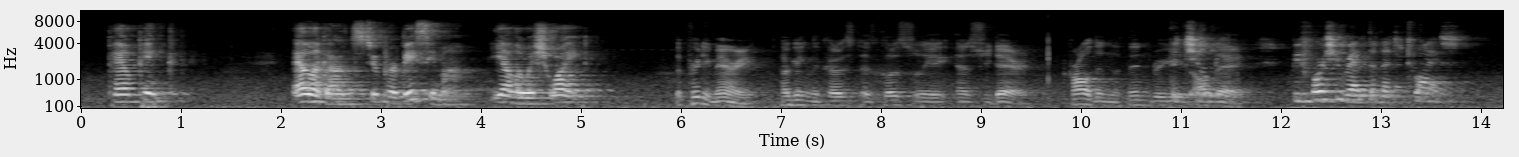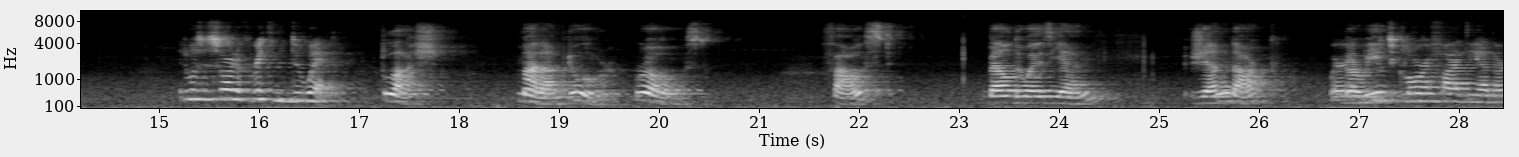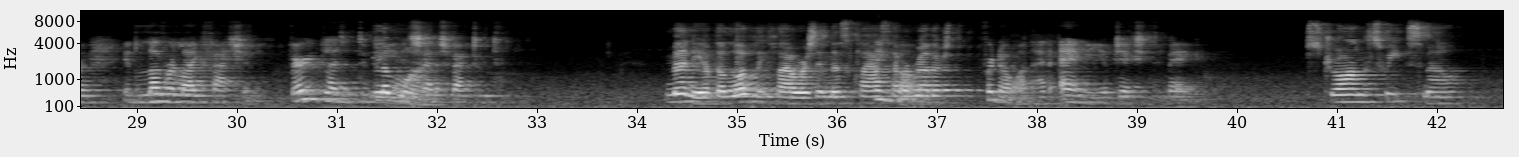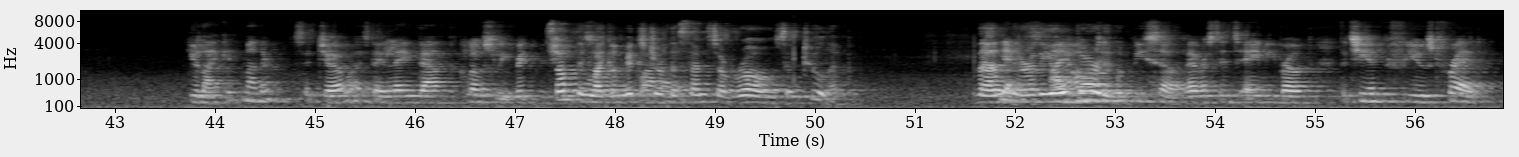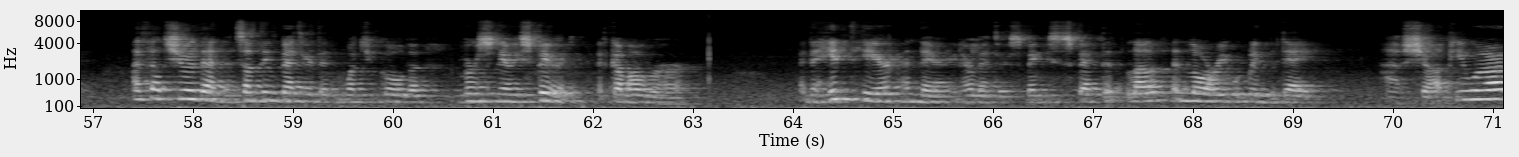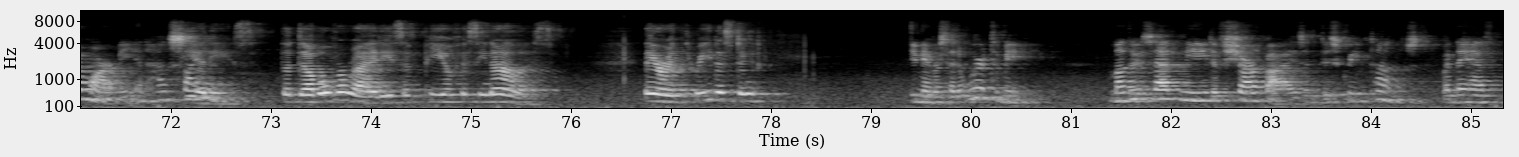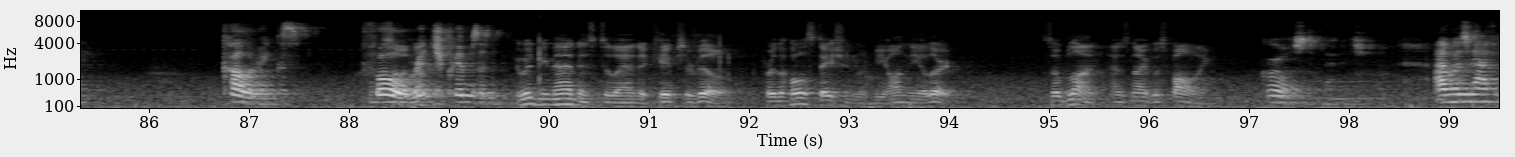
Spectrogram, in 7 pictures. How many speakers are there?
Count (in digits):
3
